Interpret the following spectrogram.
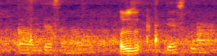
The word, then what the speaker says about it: Destin: Destin Howard. What is it? Destin. Dustin Howard. Dustin or Destin?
